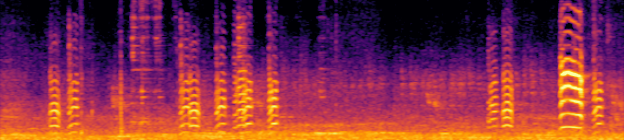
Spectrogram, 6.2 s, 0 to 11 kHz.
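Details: Zebra finch pair with three newly hatched juveniles during feeding, 5 September 2022; scattered short nasal, honking call notes, some in quick pairs, over a steady low background hum.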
